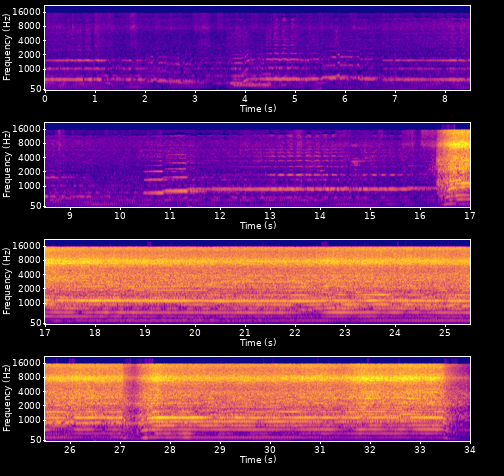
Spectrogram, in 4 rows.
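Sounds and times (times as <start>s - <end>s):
small electric motor whining: 16.0s - 34.0s.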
